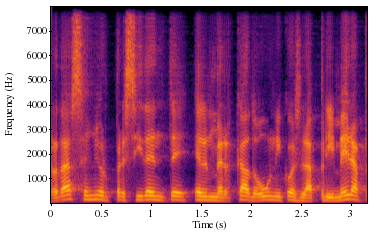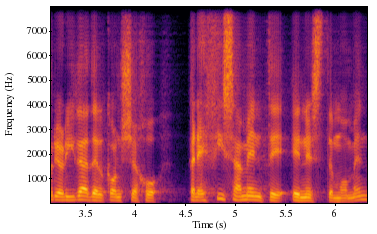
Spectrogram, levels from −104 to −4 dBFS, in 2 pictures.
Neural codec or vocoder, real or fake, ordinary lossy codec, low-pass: codec, 16 kHz, about 1 kbps, DyCAST, with the encoder's durations; fake; none; none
